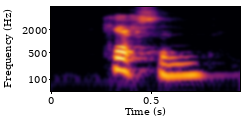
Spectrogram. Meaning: plural of kers
- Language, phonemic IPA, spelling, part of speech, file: Dutch, /ˈkɛrsə(n)/, kersen, noun / adjective, Nl-kersen.ogg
